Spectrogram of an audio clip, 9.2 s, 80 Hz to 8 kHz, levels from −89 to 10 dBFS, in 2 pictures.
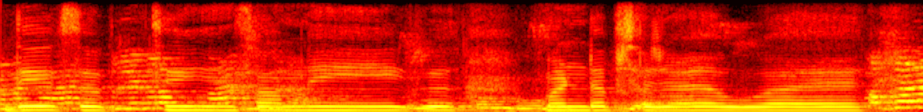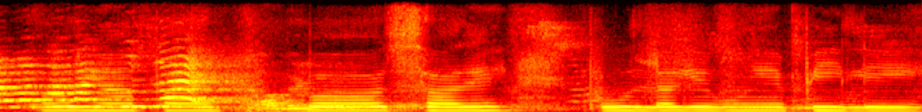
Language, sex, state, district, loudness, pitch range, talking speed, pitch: Hindi, female, Uttar Pradesh, Gorakhpur, -16 LUFS, 235-250 Hz, 125 wpm, 245 Hz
